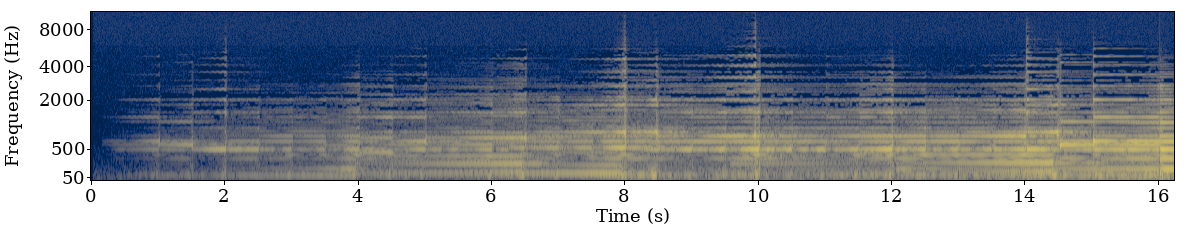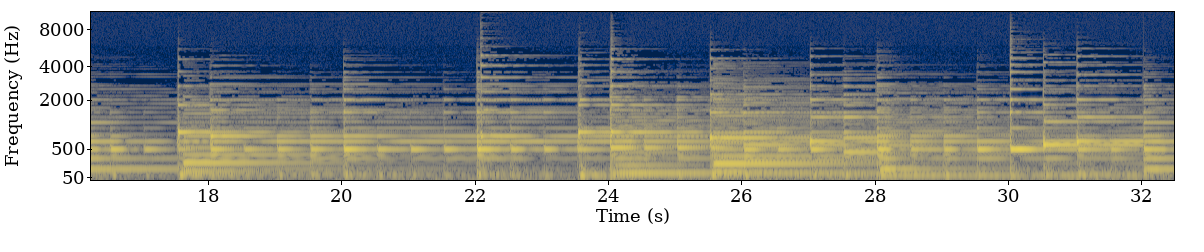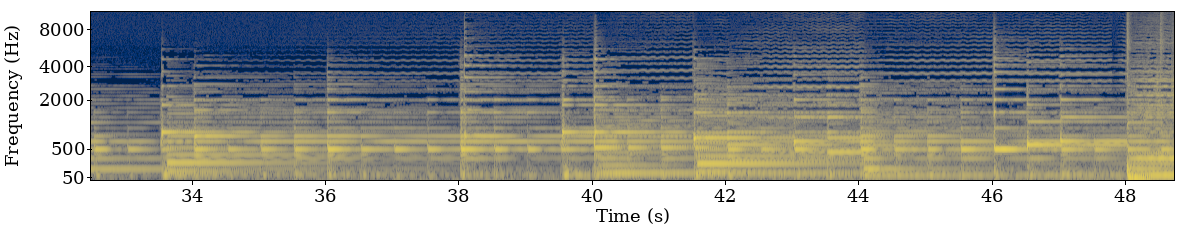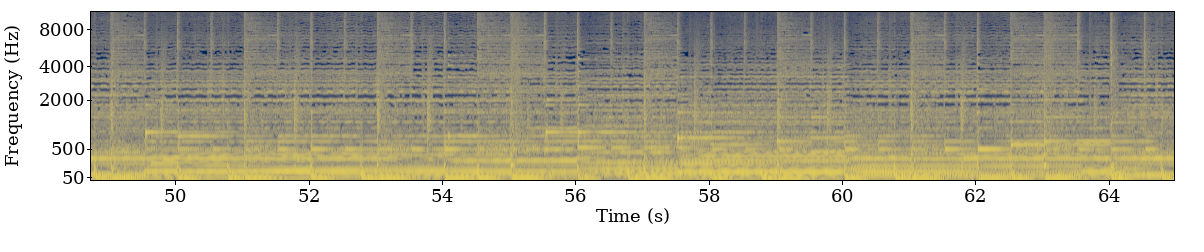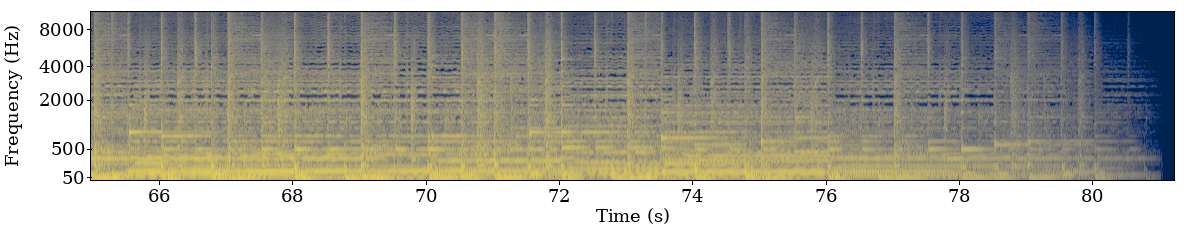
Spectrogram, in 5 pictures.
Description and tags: True Identity (1)
Compostion, piano, stereo, tube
